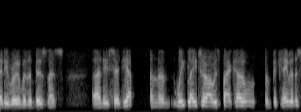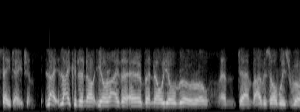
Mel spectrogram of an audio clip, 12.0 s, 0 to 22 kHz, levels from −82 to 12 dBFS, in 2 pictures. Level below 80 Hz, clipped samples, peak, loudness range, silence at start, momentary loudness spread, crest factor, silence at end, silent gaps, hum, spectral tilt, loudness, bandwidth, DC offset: under -90 dBFS; under 0.1%; -4 dBFS; 4 LU; 0 s; 11 LU; 14 dB; 0 s; none; none; -8.5 dB/octave; -18 LUFS; 3.8 kHz; under 0.1%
